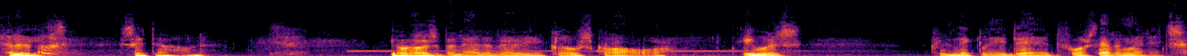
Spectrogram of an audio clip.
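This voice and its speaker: An actor playing a determined, businesslike hospital doctor with clipped, grave, steady speech in an old-time radio drama. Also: male voice, sits low, measured pace, pauses often, a little hiss or hum. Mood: grave, gentle. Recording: muffled radio drama recording.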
